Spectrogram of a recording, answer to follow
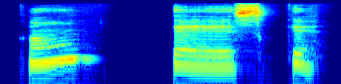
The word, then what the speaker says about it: Quand est-ce que: Quand est-ce que. De aquí se pronuncia T.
